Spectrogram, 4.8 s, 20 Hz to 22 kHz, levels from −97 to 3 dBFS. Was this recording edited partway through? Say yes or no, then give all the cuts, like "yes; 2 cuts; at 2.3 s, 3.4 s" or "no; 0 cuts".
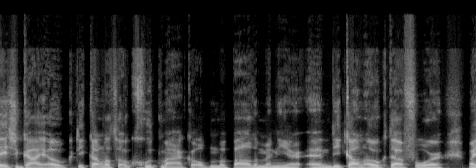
no; 0 cuts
